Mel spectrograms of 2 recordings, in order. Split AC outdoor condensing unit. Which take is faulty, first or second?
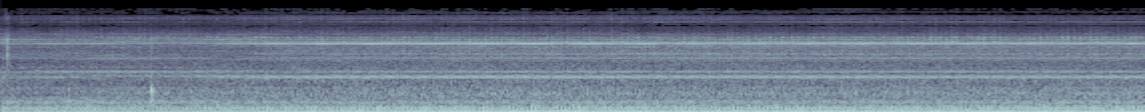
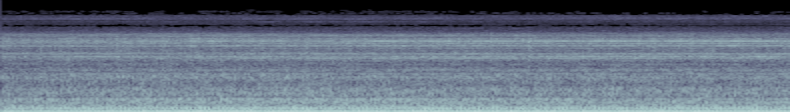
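first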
